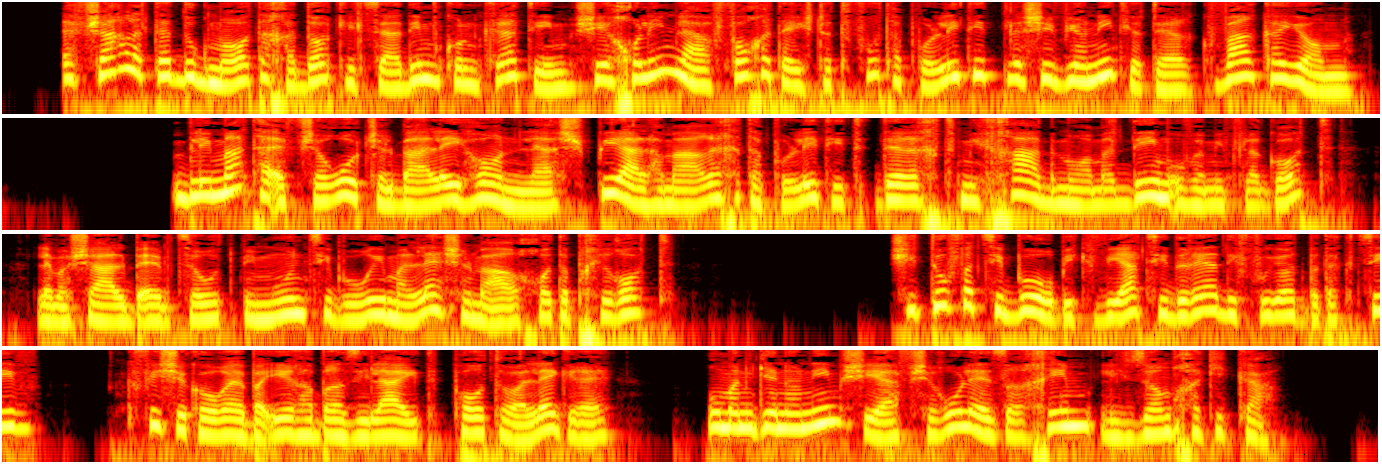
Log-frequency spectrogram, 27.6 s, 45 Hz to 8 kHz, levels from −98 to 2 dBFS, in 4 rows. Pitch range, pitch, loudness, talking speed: 150-220 Hz, 180 Hz, -20 LUFS, 115 wpm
